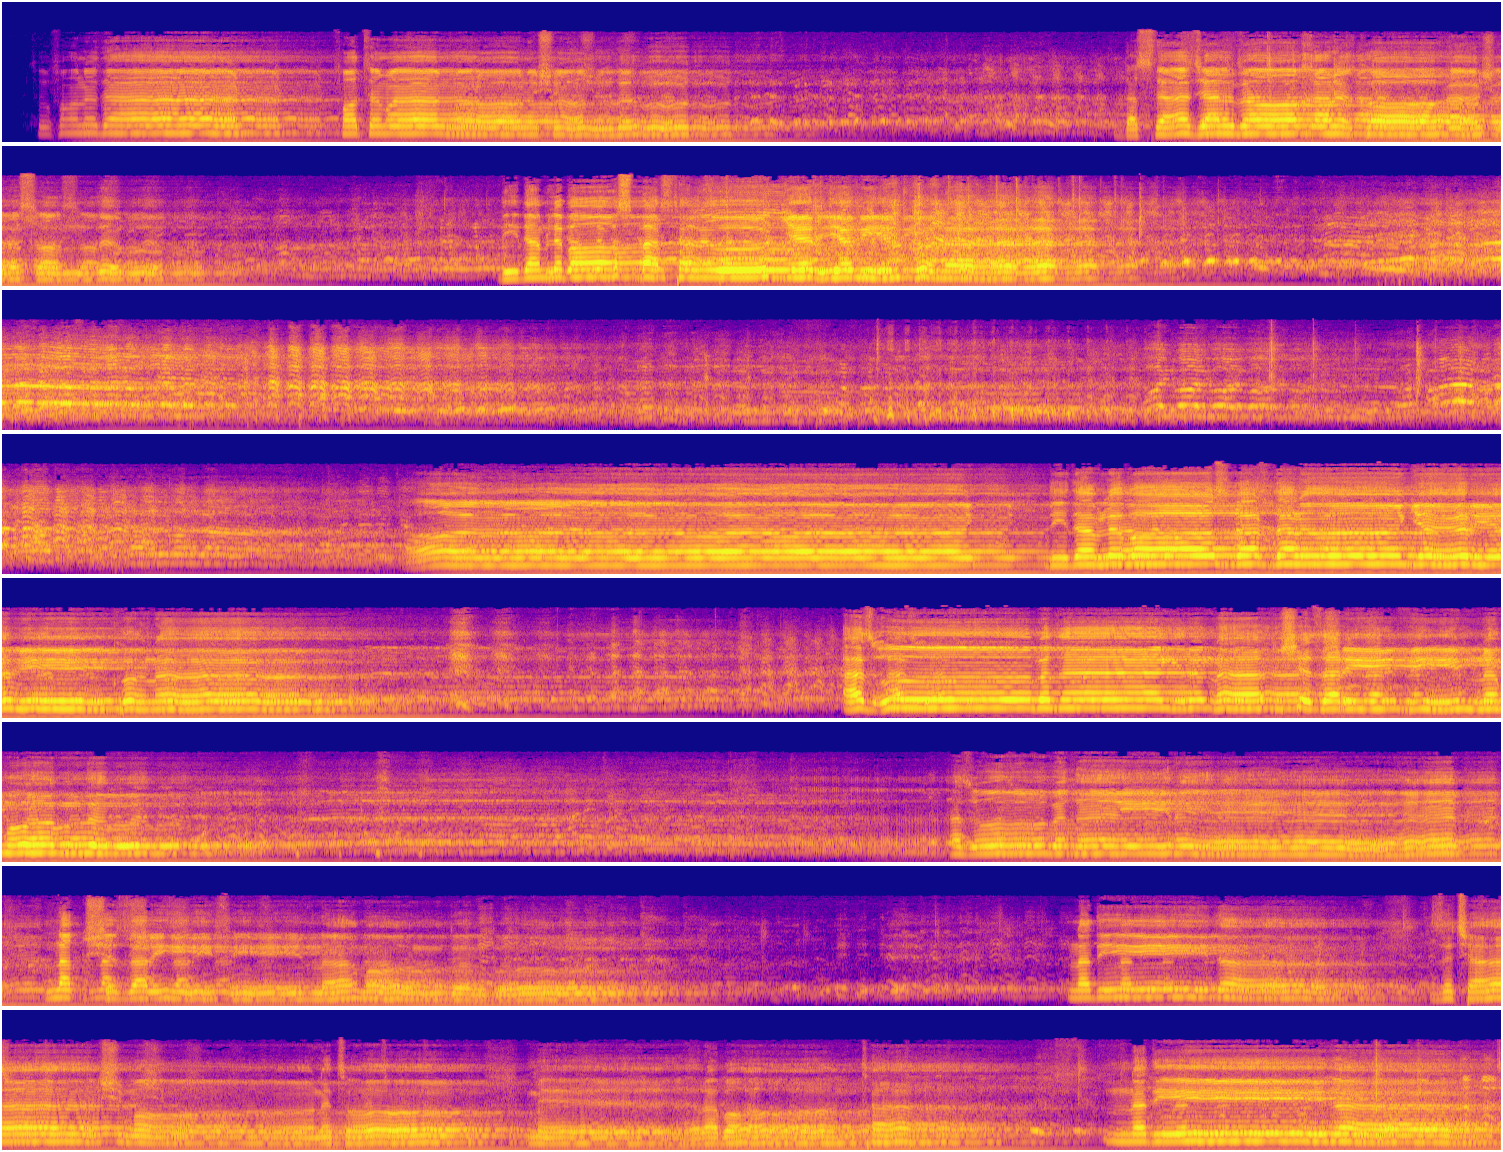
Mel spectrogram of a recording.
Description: ذکر مصیبت شهادت حضرت زهرا(س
